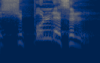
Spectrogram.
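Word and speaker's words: שיבולת: 에브라임 사람들은 쉿볼렛을 발음하지 못하고 십볼렛 이랬어요.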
